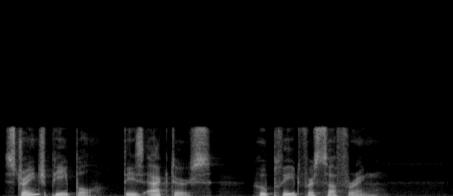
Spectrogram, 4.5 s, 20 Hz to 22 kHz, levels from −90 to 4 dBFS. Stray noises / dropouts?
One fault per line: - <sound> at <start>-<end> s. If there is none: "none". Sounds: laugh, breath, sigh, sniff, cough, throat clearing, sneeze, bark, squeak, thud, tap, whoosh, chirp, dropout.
none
